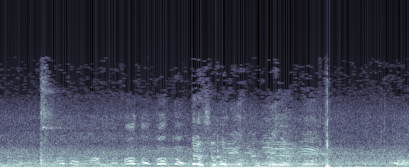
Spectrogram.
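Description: Footballers shouting and calling to each other across the pitch over a steady low hum, with the sharp thud of a ball being kicked about three seconds in.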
